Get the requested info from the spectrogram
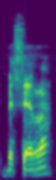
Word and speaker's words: Becerra: So again, my name is Hector Becerra. You can say it Becerra, which that's the right way to say it.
